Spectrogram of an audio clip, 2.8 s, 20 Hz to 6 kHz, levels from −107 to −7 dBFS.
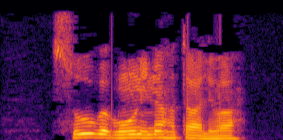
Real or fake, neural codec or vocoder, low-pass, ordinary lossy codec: real; none; 5.4 kHz; MP3, 24 kbps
